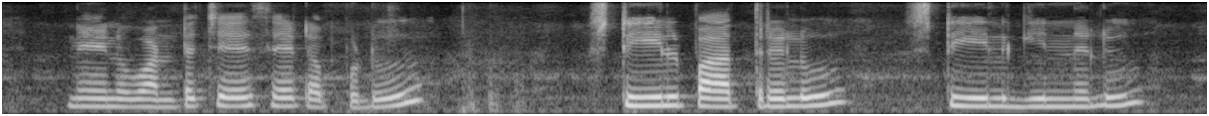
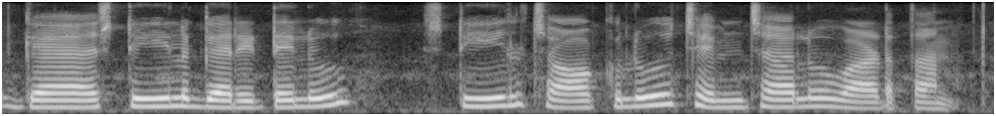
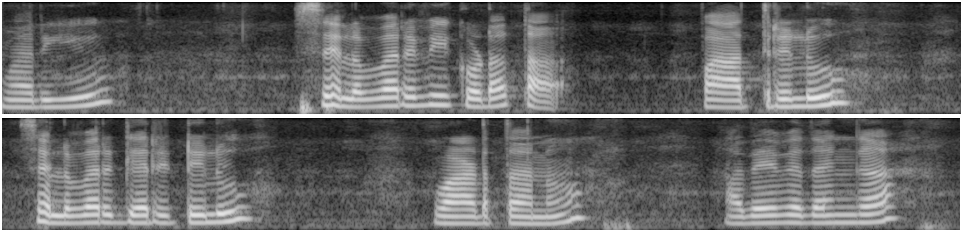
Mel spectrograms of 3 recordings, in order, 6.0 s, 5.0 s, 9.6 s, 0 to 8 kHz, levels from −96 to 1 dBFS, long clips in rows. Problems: constant background noise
